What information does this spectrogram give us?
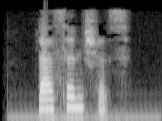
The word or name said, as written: placentious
